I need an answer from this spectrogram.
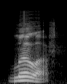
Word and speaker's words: Lilith: Now, in verse 14, when it mentions the screech owl, Hebrew word, and basically in English you pronounce it Lilith, L-I-L-I-T-H.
